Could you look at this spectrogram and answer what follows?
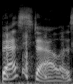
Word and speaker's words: West Allis: So since then, that's what all my friends who is it West Dallas or Stallace? Oh. Oh, it's best Stalis.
